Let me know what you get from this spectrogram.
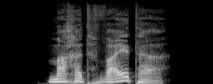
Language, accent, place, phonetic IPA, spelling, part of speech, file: German, Germany, Berlin, [ˌmaxət ˈvaɪ̯tɐ], machet weiter, verb, De-machet weiter.ogg
- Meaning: second-person plural subjunctive I of weitermachen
